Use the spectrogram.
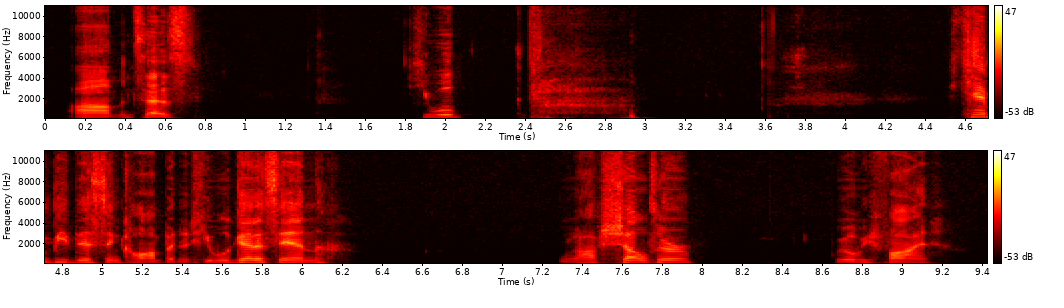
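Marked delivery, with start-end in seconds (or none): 1.8-9.1 calmed down, settled, composed, calm again. Voicing a character who calms down after nearly storming off: calmed down. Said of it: "she calms down".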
